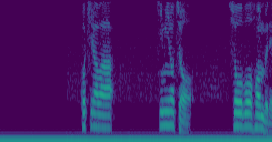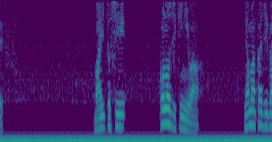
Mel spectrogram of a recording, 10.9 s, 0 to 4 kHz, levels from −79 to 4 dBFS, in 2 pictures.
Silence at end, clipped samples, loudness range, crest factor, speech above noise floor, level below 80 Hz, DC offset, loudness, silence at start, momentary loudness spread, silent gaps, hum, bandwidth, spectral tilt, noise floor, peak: 0 s; under 0.1%; 4 LU; 20 dB; 48 dB; -72 dBFS; 0.8%; -37 LUFS; 1.6 s; 12 LU; none; none; 4 kHz; -5.5 dB/octave; -83 dBFS; -18 dBFS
